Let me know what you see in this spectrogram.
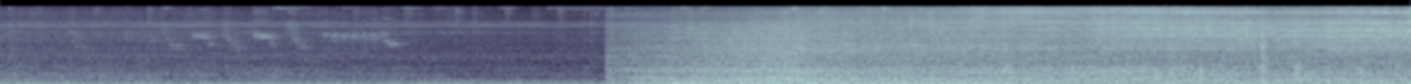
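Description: Diesel locomotive hauling passenger coaches past close by, a loud steady rumble with wheel noise that starts abruptly about six seconds in, after a quieter stretch of low rumble from a train still in the distance.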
